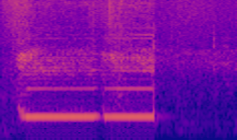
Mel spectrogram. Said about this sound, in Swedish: Vi ringer Mia Thomsson ifrån Unconnected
